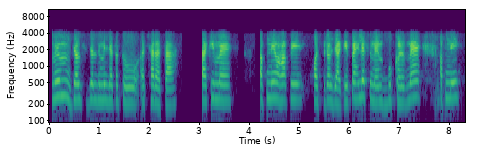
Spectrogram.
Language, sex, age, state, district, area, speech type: Hindi, female, 18-30, Uttar Pradesh, Sonbhadra, rural, conversation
